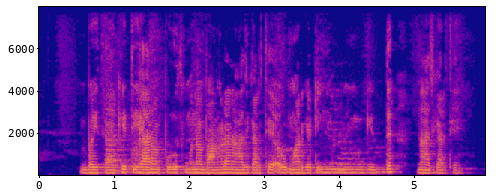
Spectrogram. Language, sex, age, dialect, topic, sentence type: Chhattisgarhi, male, 18-24, Western/Budati/Khatahi, agriculture, statement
